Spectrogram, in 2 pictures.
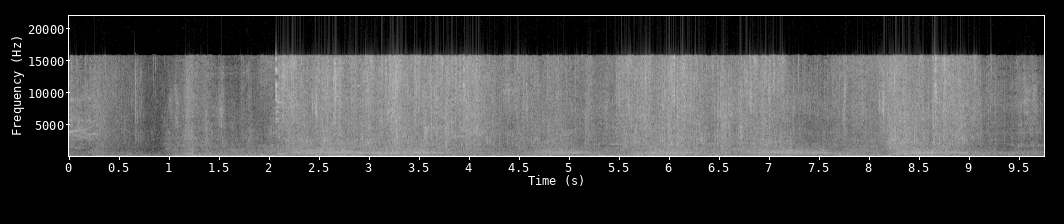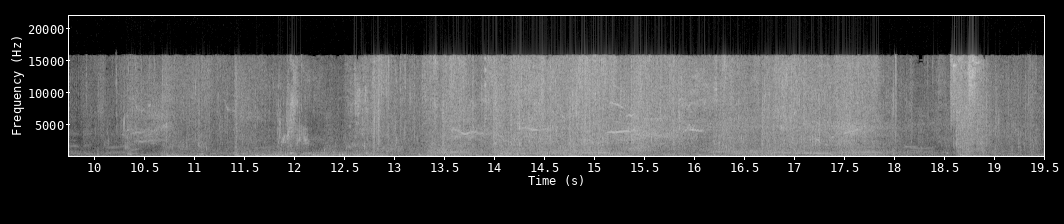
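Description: Magic blasts crackle and boom during a fight with monsters.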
